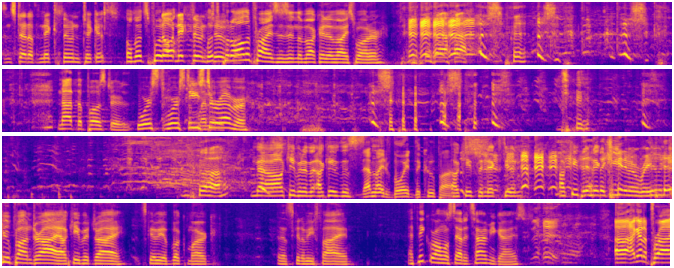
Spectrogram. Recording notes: Live from Fantastic Fest in Austin, TX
